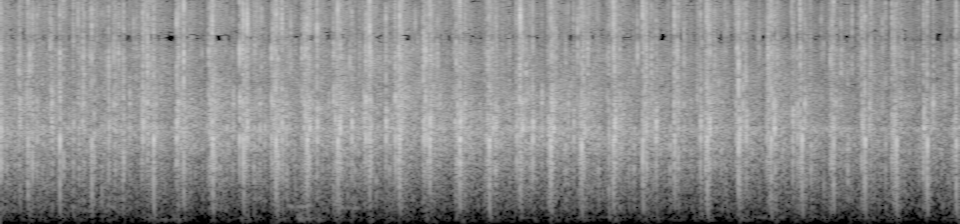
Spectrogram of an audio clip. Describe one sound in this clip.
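A band plays live in an echoing hall.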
